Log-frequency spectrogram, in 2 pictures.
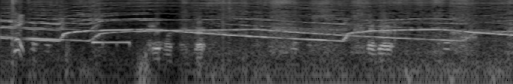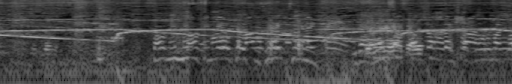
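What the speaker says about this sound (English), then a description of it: "Go turn that siren off." A police car siren wails in repeated rising and falling sweeps, loud and close, running continuously for over ten seconds during a police shooting scene, with shouting voices and commotion around it.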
